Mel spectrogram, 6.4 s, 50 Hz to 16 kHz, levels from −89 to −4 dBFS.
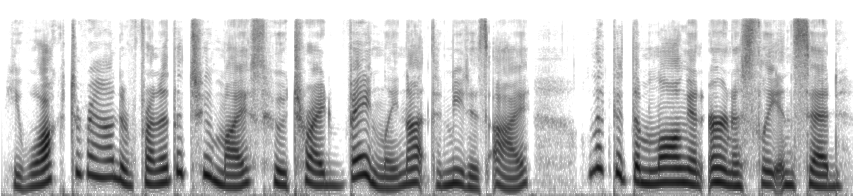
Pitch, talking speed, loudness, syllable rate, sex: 230 Hz, 235 wpm, -19 LUFS, 5.5 syllables/s, female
